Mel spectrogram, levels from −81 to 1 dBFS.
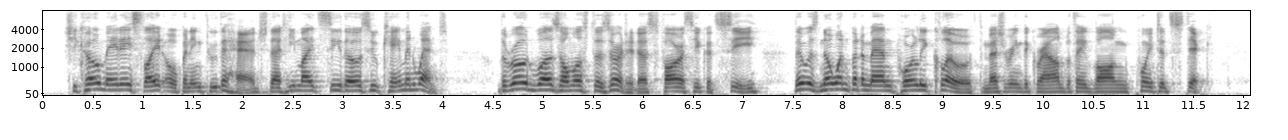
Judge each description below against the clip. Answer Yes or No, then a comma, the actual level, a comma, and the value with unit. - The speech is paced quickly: Yes, fast, 225 wpm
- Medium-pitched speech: Yes, medium, 160 Hz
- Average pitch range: No, wide, 5.9 semitones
